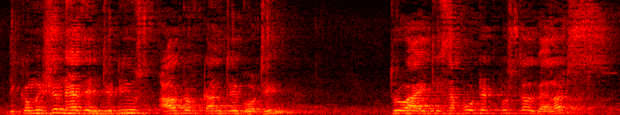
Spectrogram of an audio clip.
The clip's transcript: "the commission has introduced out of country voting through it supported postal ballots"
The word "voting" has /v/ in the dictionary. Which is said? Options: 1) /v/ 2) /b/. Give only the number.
2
